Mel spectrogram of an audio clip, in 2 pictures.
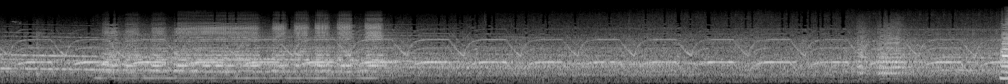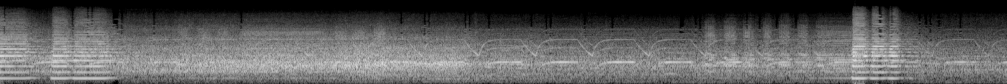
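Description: Truck air horns blast loudly several times.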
